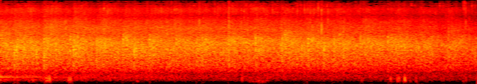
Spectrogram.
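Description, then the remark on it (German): An audience applauds steadily, a dense wash of many hands clapping at an even level throughout, with no voices standing out above it. “Gebt ihm gerne einen Applaus.”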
